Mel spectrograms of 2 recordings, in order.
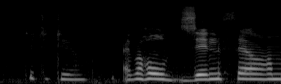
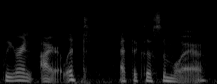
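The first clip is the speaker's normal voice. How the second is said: softer, quicker, with a small laugh; quiet correction; 3 semitones lower, 11 dB quieter, faster than usual. Real, not acted. Correcting her slip to the chat, softly and quickly. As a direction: set the record straight under your breath. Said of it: "I meant Ireland. Sorry".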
